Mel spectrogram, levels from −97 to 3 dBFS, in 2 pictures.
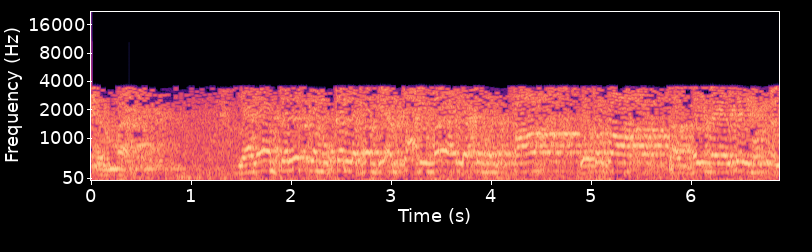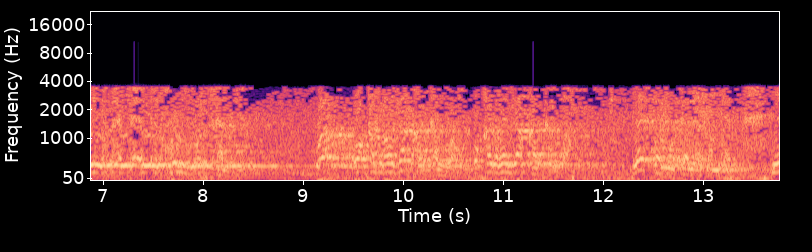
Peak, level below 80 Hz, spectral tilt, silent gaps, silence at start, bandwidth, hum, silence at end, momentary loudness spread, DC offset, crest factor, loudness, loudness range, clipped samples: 0 dBFS; -30 dBFS; -9.5 dB/octave; none; 0 s; 3.7 kHz; none; 0 s; 6 LU; 0.6%; 10 dB; -9 LUFS; 2 LU; under 0.1%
